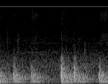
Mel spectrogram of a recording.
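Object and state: Hollow lower section of a door.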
